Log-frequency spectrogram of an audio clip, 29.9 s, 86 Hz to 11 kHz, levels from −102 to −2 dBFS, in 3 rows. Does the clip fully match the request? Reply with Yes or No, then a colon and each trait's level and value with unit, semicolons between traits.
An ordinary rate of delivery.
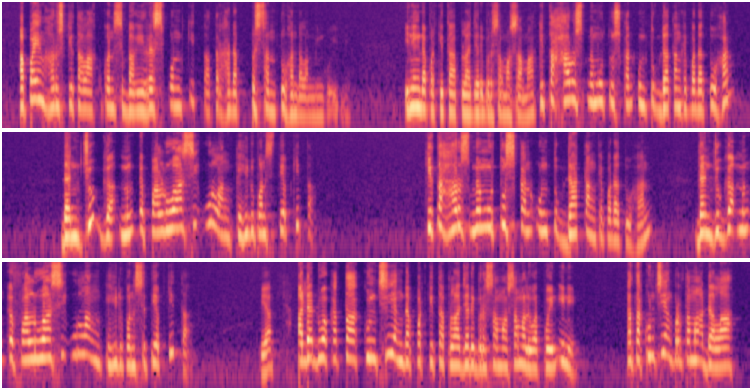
Yes: average, 130 wpm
